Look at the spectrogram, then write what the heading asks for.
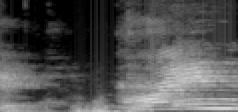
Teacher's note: হলকের মধ্যখান হইতে আইন উচ্চারিত হয় হরফটি একটু সবল হবে বাতাস বন্ধ করে উচ্চারণ করতে হবে আইন হরফটি পাতলা হবে আইন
